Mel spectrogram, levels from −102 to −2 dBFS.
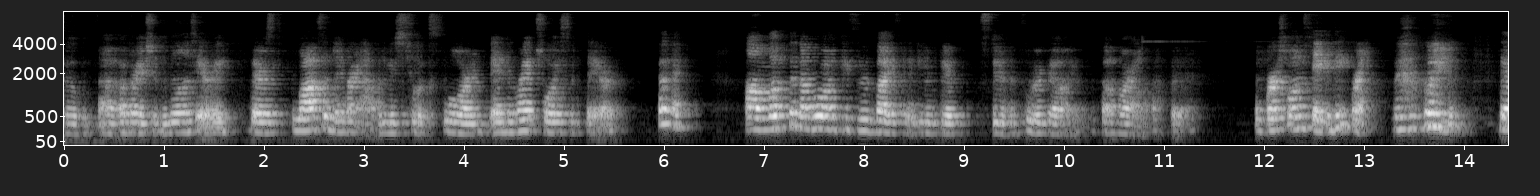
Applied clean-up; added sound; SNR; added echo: neural mask model DeepFilterNet 3.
